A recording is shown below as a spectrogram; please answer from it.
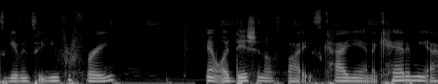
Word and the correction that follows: Khan Academy: I said like Cayenne Academy, but it's Khan Academy.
